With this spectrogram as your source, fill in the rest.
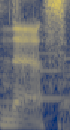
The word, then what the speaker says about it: SNES: SNES is pronounced SNES. One word rhymes with bless.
